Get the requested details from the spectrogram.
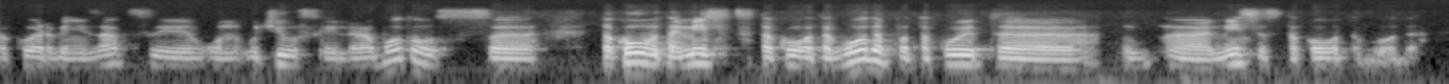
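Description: A man speaks very fast at a fairly high pitch, with lively intonation and big swings in loudness. The sound is dry and close, with no echo. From Urals, Russia. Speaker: political scientist. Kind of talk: interview. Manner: hesitant, many fillers.

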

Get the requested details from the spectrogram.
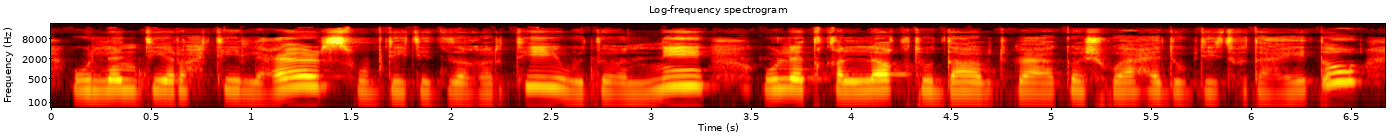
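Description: The woman speaks at a fairly slow pace. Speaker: podcaster. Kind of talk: informative podcast talk.

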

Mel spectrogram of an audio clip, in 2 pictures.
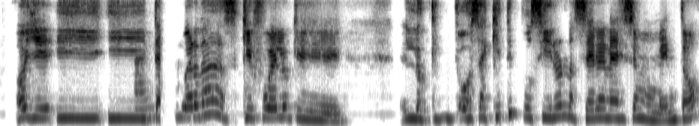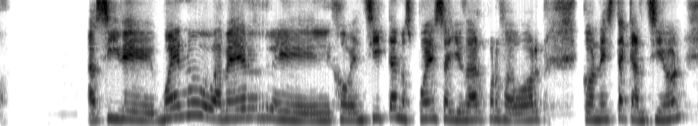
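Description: Over music in the background, a man with a high pitch talks at a very slow pace with very even loudness. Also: ordinary pitch variation. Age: young. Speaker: radio host. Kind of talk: casual interview chat.

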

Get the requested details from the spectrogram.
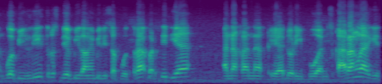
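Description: This man's tone is bright and sharp. He speaks at a very fast pace. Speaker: podcast guest. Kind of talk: casual chat. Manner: animated, casual.

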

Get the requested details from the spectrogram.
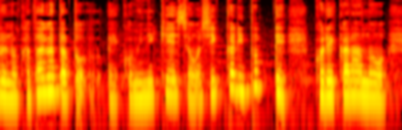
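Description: A woman speaks with a fairly high pitch and a somewhat breathy quality. Her tone is dark and mellow. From Japan, Ibaraki (Tsukuba). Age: 20s. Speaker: classical pianist and radio host. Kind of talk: live stream talk; radio show monologue.

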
